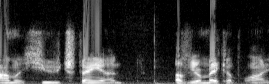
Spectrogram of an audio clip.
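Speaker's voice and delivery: very low, hushed half-whisper. A young woman speaks to Miss Nix while she is getting clothes; half-whispering. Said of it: "she whispers like".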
